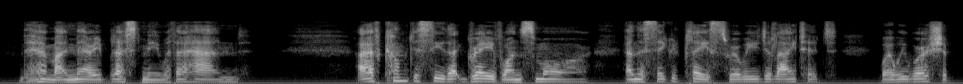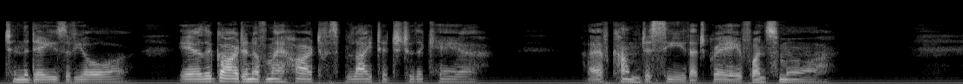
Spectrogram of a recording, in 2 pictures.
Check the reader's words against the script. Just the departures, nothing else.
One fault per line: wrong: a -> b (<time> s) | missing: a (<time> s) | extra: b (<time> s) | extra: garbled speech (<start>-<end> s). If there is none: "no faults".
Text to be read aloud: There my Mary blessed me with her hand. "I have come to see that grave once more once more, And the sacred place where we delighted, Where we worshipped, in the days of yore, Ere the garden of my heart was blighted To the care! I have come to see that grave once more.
missing: once more (5.9 s)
